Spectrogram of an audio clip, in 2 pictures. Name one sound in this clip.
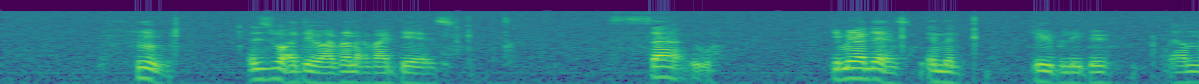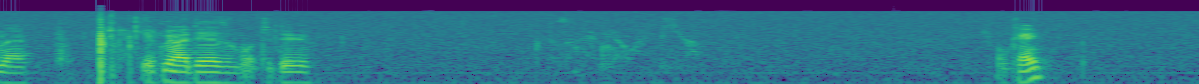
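A young man talks casually close to a microphone, in short bursts with pauses.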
